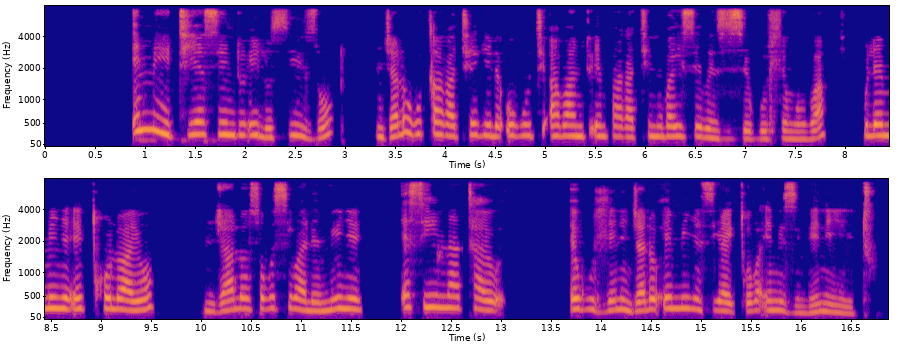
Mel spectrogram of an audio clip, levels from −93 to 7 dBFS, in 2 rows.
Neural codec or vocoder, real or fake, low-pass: none; real; 7.2 kHz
